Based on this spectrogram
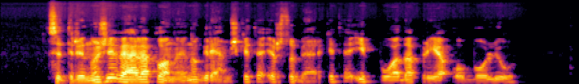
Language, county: Lithuanian, Šiauliai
